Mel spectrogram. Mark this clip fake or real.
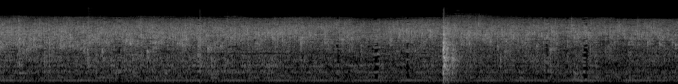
real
